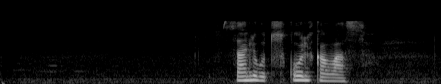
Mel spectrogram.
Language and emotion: Russian, neutral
